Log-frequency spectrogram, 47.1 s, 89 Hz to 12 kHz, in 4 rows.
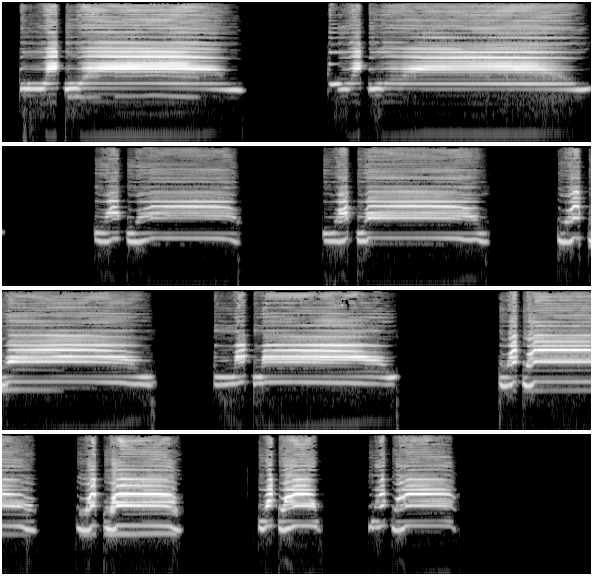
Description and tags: Blues Harmonica "Train Whistles"
Hohner Blues Harp in C, played cross-harp (G major) for multiple “train whistle” sounds. First played high (D and F), then lower (B and D) , then a little faster. Recorded about 10 inches away with TASCAM DR-05. Multiple takes were trimmed and assembled in Audacity.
